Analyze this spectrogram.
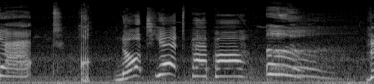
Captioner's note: oinks; both sigh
